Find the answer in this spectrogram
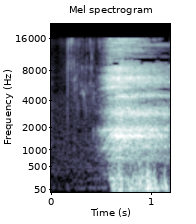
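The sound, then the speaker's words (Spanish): A deep inhalation drawn through the nose, filling the lungs: one long, airy breath that starts quietly and swells to a steady rush lasting over half a second. “puedes también hacer unas cuantas respiraciones inhalando profundo por la nariz, llenando bien los pulmones,”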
